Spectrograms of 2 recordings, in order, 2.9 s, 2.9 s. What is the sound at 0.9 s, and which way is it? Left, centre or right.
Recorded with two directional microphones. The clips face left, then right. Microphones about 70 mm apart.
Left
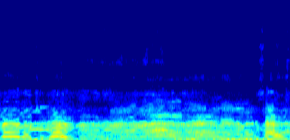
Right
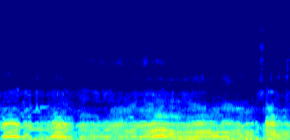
Speech, centre.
